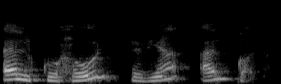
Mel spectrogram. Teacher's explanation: Le ha tombe et elle est remplacée par sa voyelle. · la dhamma, le ou, va se transformer en o. Parce que le son ou donc, est transformé o dans les emprunts.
